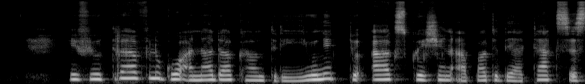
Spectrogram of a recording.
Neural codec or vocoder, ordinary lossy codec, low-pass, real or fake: none; none; none; real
